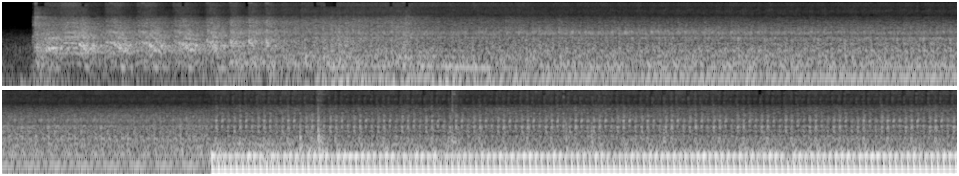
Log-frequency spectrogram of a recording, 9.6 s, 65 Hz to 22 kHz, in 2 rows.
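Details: Toyota RAV4 after a new alternator, belt and refitted CV driveshaft: a quick crank, clean catch and steady, even idle with no knocks, squeals or misses. It is charging at about 13.9 V.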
